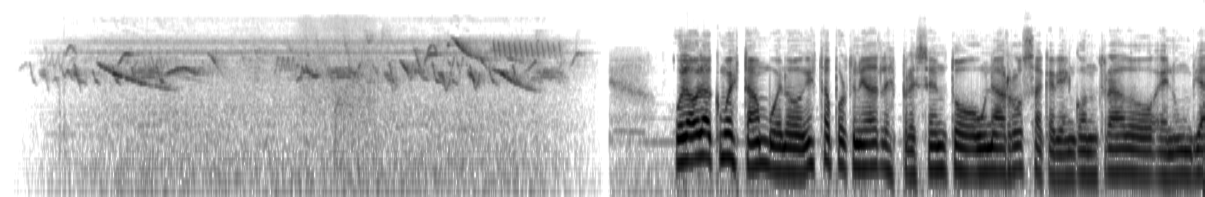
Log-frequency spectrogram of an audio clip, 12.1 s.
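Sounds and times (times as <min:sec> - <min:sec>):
birds singing and chirping: 0:00.2 - 0:06.0
steady hiss: 0:02.4 - 0:04.2.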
